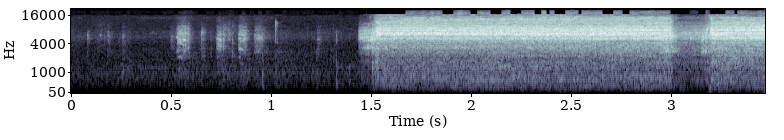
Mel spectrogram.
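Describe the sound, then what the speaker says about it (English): Brake cleaner sprays from an aerosol can onto an old, dry-rotted serpentine belt on a 2014 Honda CR-V, a loud steady hiss lasting over a second after faint handling noises, briefly interrupted then resuming. "I'm using brake cleaner because the belt is like old anyway."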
